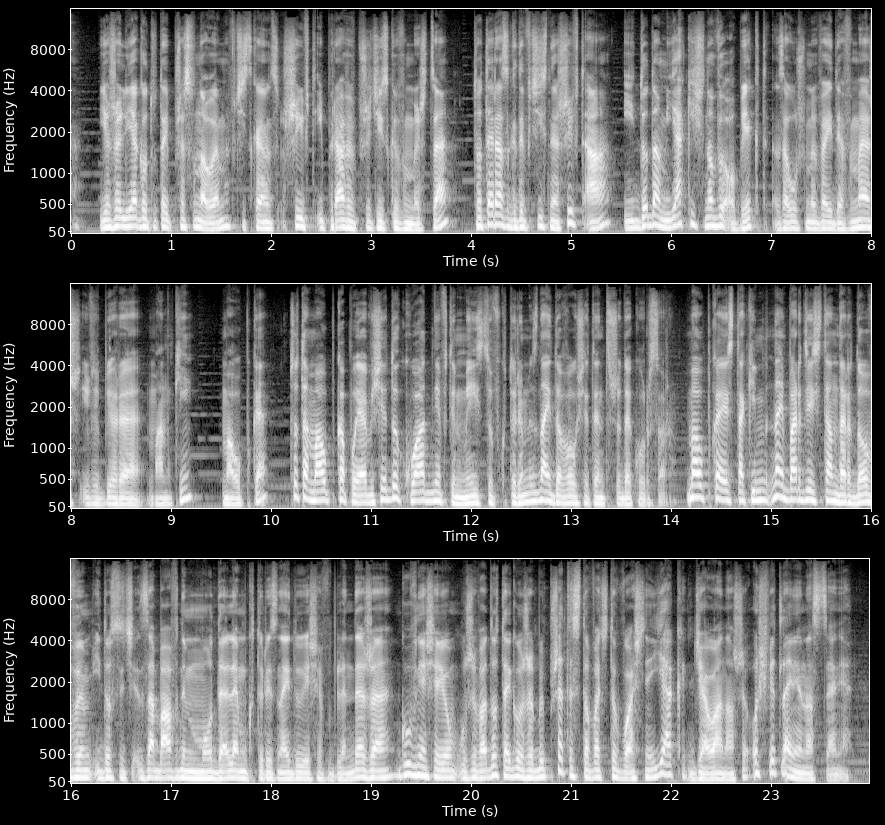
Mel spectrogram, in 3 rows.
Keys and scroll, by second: 5.2 shift+a, 14.4 g, 14.8 z, 15.4 s, 16.6 g, 16.9 z, 17.6 r, 17.9 x, 19.6 r, 20.0 z, 20.8 g, 21.1 z, 22.5-23.9 typing.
